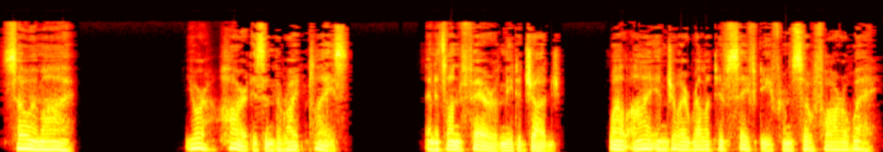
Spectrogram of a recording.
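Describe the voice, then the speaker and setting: An ancient synthetic being who leads with gentle, weary idealism in a video game. The voice is husky and takes its time, halting and choosing words with earnest care. It is recorded very dry and close. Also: male voice, low voice, no room sound. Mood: apologetic, measured. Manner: measured, halting, earnest, diplomatic. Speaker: leader of a synth refuge. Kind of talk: video game character dialogue.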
